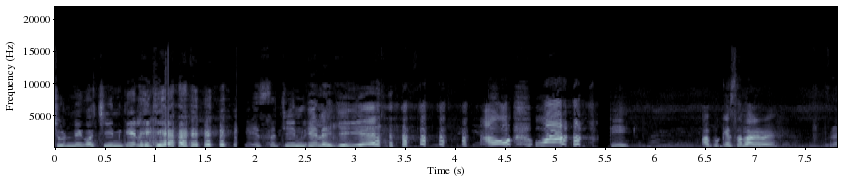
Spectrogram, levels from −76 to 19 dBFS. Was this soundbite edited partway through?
yes; 2 cuts; at 1.8 s, 5.5 s

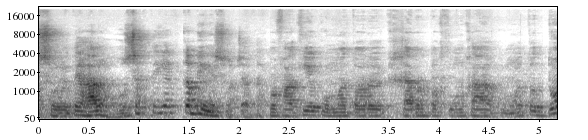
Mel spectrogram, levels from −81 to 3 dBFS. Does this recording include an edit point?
yes; 1 cut; at 2.3 s

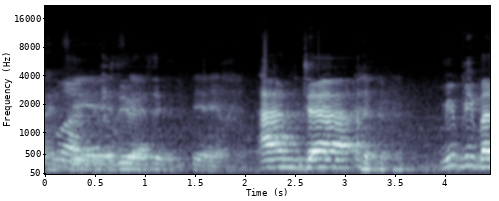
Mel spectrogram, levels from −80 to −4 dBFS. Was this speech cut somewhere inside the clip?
no; 0 cuts

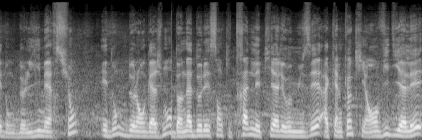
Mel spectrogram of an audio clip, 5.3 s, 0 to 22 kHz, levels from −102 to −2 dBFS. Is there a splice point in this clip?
yes; 1 cut; at 2.2 s

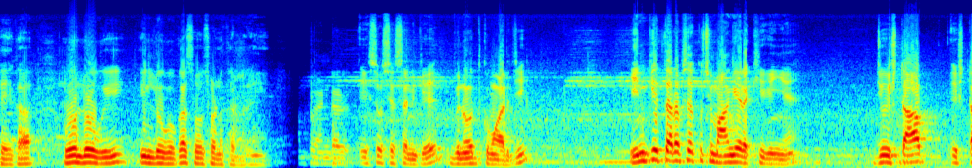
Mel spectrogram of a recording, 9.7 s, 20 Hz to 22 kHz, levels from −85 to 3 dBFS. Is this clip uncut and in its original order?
no; 1 cut; at 3.0 s

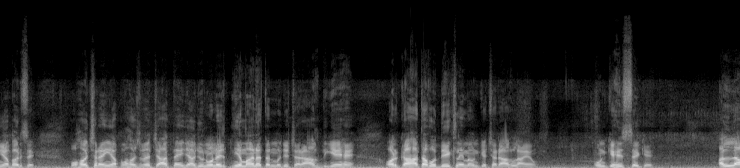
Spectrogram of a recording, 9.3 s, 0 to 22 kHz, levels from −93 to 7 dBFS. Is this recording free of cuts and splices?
yes; 0 cuts

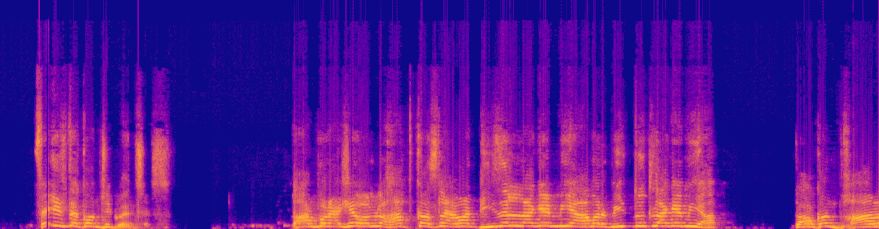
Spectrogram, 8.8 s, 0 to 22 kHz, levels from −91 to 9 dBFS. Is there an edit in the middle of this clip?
no; 0 cuts

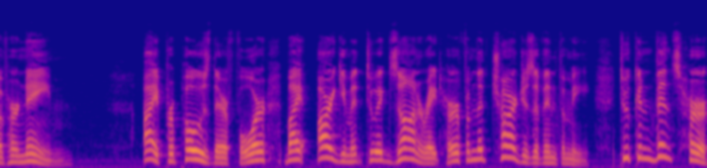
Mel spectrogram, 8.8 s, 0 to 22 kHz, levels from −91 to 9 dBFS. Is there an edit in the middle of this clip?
yes; 1 cut; at 6.2 s

